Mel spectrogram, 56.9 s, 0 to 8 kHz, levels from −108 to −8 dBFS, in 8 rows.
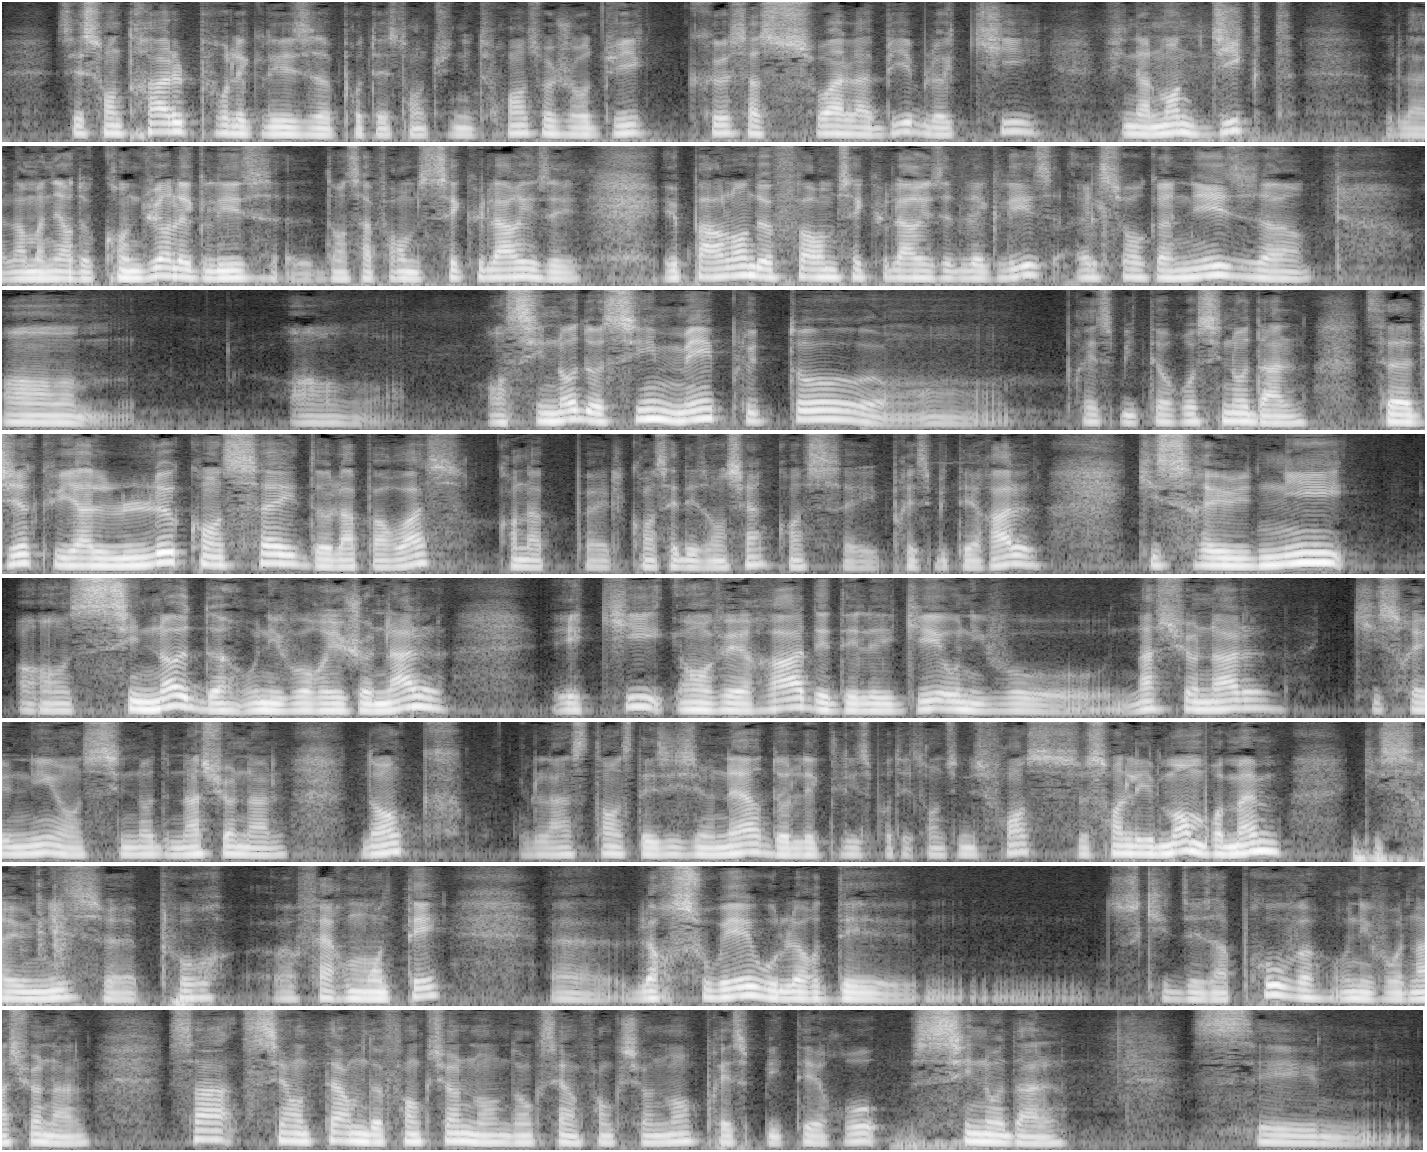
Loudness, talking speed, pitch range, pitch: -18 LUFS, 135 wpm, 105-125 Hz, 110 Hz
